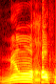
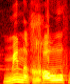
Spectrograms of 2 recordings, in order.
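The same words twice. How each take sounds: First: मिन खौफ with the N hummed into the nose, higher; wrong nasalized reading. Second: Slow मिन खौफ with a clear N; deliberate मिन खौफ, no nasal hum; correct izhar reading. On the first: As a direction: hide the N of मिन in a raised nasal vowel. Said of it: "मिन खौफ नहीं". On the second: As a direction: sound the noon of मिन crisply, draw out खौफ. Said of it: "नून को जाहिर करके पढ़ना है". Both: Shown as a demonstration.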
